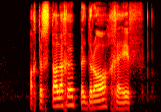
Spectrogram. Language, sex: Afrikaans, male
